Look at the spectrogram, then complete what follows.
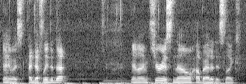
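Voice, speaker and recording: A man's voice: medium pitch, brisk, darkish tone, a little hiss or hum. An American man in his late twenties, rambling and self-mocking as he thinks aloud over gameplay commentary at his home computer. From United States. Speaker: Let's Play gamer.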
